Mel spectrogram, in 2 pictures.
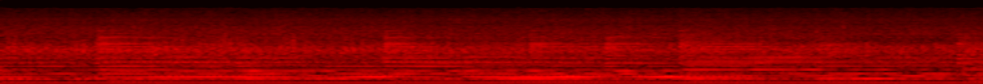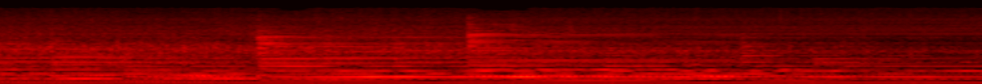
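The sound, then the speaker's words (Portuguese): A church audience applauds the name of Jesus in a steady, dense wash of clapping that holds at an even loudness for about ten seconds, over sustained keyboard chords, with no one speaking. “Aleluia, aplaudo o nome dele.”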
